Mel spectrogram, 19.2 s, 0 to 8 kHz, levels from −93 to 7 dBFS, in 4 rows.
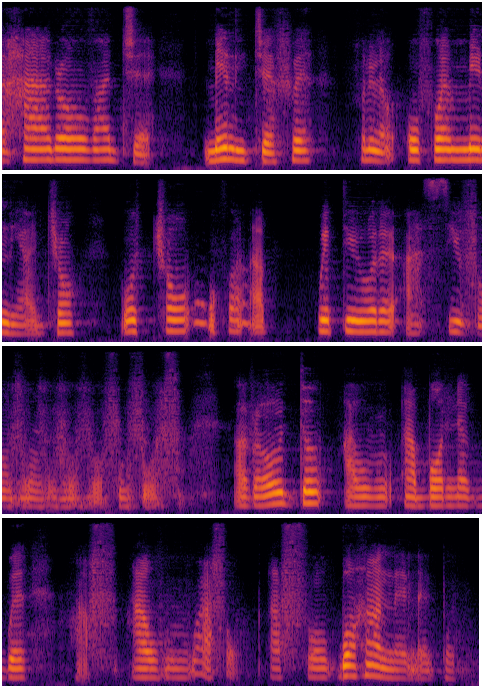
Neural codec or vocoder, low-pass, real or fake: codec, 16 kHz, 1.1 kbps, Voila-Tokenizer; 7.2 kHz; fake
